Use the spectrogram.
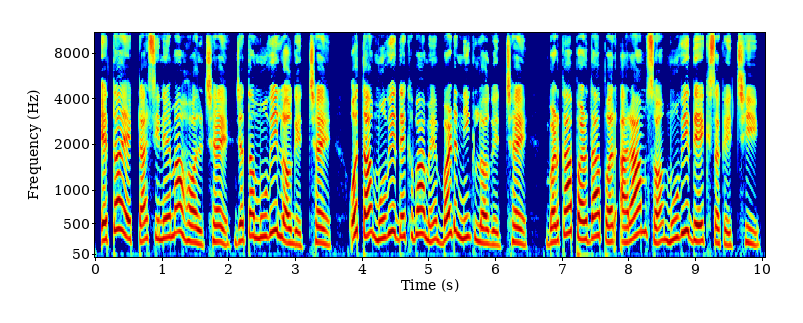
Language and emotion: Maithili, neutral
